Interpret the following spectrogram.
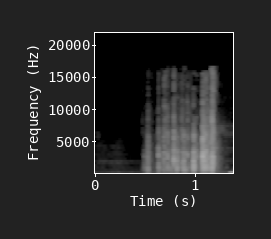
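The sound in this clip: Cards shuffled for a card reading: a quick riffle of soft papery flutters lasting about a second, fairly faint, with no voices.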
